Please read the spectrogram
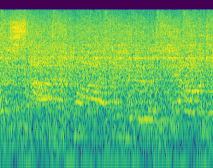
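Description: Punk rock band playing live: distorted electric guitars and drums, with a shouted lead vocal over them, recorded on a camcorder's built-in microphone in the club.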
